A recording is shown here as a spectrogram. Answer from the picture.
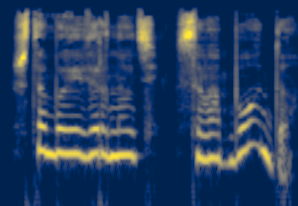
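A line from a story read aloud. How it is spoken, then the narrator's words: Ingratiating, insinuating. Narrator (Russian): вкрадчиво продолжала Элеонора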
